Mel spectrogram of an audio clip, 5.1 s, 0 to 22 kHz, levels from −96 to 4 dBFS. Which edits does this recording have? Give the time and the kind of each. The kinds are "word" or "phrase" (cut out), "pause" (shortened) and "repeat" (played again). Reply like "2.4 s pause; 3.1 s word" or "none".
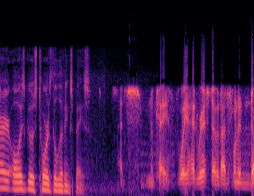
none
